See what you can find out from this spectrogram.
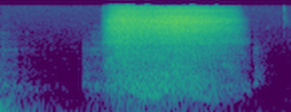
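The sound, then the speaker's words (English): Soft, airy deep breath drawn in together during a short group breathing exercise: a single steady hiss that rises quickly, holds evenly for about a second and a half, then tapers away, with no talking. “So if you'll join me, just feel your feet. Feel your feet on the floor. And we're going to take in a breath.”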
